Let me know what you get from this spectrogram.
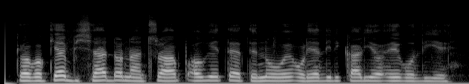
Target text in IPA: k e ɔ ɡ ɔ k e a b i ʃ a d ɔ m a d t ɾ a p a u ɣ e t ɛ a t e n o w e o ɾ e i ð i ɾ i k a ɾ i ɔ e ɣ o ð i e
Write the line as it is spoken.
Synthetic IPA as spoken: k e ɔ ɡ ɔ k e a b i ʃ a d ɔ n a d t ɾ a p a u ɣ e t ɛ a t e n o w e o ɾ e a ð i ɾ i k a ɾ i ɔ e ɣ o ð i e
